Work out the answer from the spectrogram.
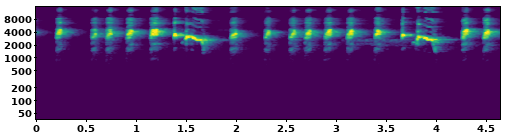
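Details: Natural wild song of a sooty-headed bulbul, free of inserted tutor phrases. Evenly spaced sharp chirp notes are broken by two descending slurred whistles, one early and one late.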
